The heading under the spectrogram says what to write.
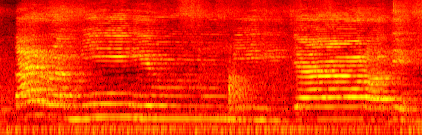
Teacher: mim mati berjumpa dengan ba jadi kan dibaca hurufnya samar antara ba dengan huruf mim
